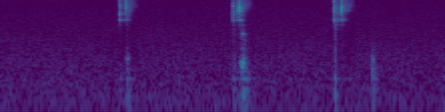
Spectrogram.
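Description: Computer mouse button clicking three times about a second apart, each a short press-and-release click, with a fainter tick near the end.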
